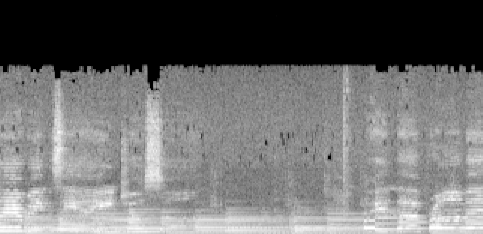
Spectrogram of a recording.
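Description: A song: a woman singing over piano accompaniment, with long held notes.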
